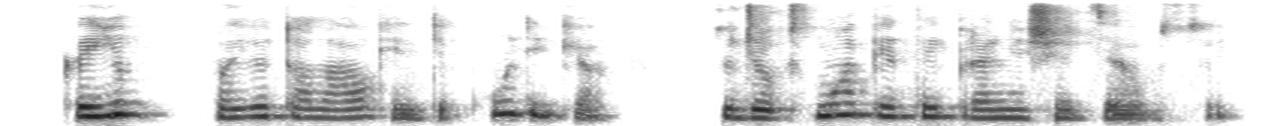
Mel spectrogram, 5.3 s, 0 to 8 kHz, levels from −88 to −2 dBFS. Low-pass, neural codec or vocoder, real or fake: 7.2 kHz; codec, 16 kHz, 4 kbps, FreqCodec, smaller model; fake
